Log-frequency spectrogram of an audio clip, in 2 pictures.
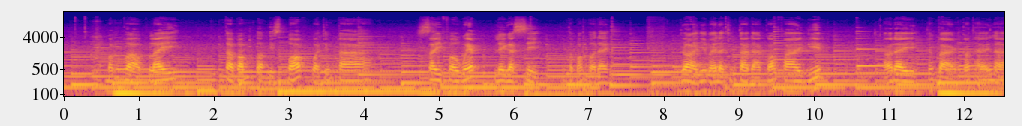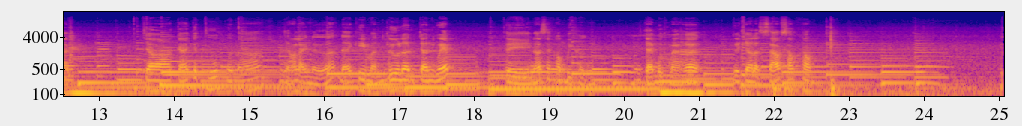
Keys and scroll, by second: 22.1 6, 22.3 6, 22.9 0.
